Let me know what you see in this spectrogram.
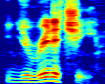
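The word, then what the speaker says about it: Euridice: main characters are orao orus and his wife uichi that's how you say her name um and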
